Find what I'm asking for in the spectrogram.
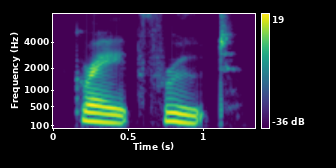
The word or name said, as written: grapefruit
